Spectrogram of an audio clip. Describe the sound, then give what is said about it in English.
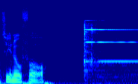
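A synthetic electronic bell rings once after a stretch of talk. The bright, high tone starts sharply and keeps ringing steadily to the end. “No, I haven't got my bell ready, but I do have a synthetic bell, so fire away.”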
